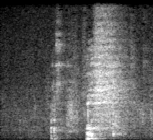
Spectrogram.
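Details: Alaskan Malamute talking back when told to roll over, indoors: two short, grumbling vocal bursts, the second louder, with quiet background between them.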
